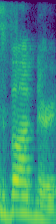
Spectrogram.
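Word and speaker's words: Wagner: friend Vagner friend Vagner I I I have German me so I have to say it right FR Vagner is playing at the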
